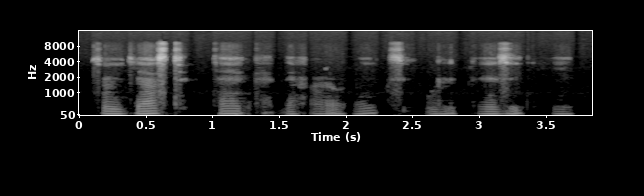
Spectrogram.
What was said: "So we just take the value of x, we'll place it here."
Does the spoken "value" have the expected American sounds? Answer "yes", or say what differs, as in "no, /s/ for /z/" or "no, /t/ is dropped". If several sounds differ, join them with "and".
no, /f/ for /v/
